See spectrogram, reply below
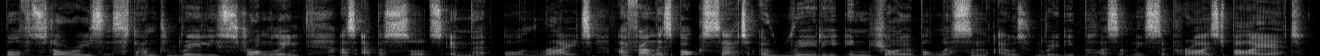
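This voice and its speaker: A man giving review commentary on audio drama in an earnest, measured way. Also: fairly low pitch, lively intonation, a bit bright.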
